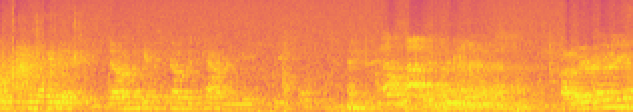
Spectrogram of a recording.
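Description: An elderly woman speaks loudly in a large echoing hall.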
